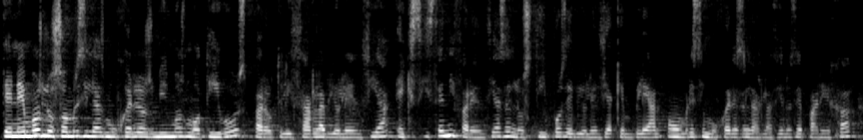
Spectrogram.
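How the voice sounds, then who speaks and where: A woman speaks at a fairly high pitch with fairly even intonation. Noticeable background noise and audible room echo surround her voice. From Spain, Valencia region (Alcoy, Alicante). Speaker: researcher and university professor. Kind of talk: conference talk. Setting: conference with audience.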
